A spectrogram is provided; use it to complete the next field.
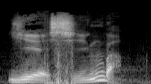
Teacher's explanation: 싱 할 때는 모음 I가 가장 길고 NG 발음이 반드시 나줘야 됩니다.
